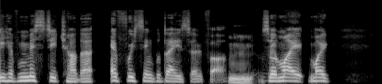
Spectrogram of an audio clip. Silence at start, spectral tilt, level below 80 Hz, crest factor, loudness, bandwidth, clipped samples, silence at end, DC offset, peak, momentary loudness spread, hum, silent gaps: 0 s; -5 dB/octave; -42 dBFS; 16 dB; -20 LUFS; 13 kHz; under 0.1%; 0.55 s; under 0.1%; -4 dBFS; 7 LU; none; 0.99-1.09 s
